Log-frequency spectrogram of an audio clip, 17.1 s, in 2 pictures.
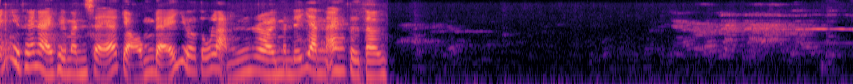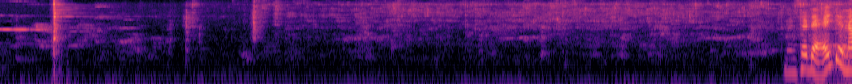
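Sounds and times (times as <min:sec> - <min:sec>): rooster crowing: 0:03.9 - 0:05.2, 0:06.6 - 0:10.1
mushrooms sizzling in oil: 0:11.0 - 0:17.0.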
